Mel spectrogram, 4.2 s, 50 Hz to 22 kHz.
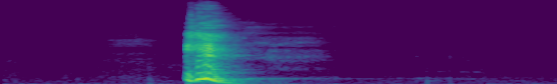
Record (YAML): cough_length: 4.2 s
cough_amplitude: 16927
cough_signal_mean_std_ratio: 0.22
survey_phase: beta (2021-08-13 to 2022-03-07)
age: 65+
gender: Male
wearing_mask: 'No'
symptom_none: true
smoker_status: Never smoked
respiratory_condition_asthma: false
respiratory_condition_other: false
recruitment_source: REACT
submission_delay: 1 day
covid_test_result: Negative
covid_test_method: RT-qPCR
